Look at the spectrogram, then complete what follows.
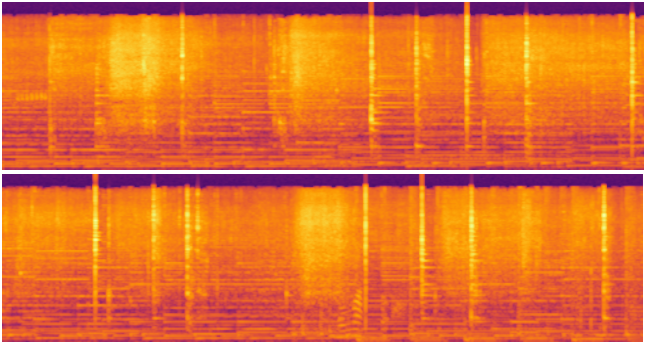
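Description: Seafood and sausage sizzling as they are stir-fried in a wok, the sizzle swelling each time the food is tossed, with frequent sharp clinks of the utensil against the pan.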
